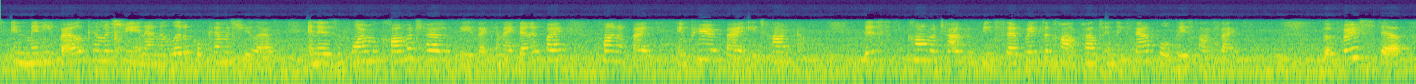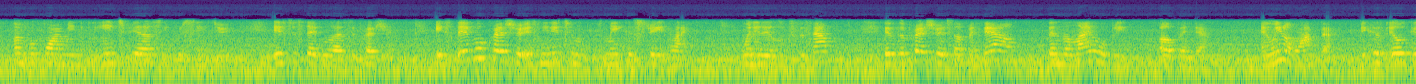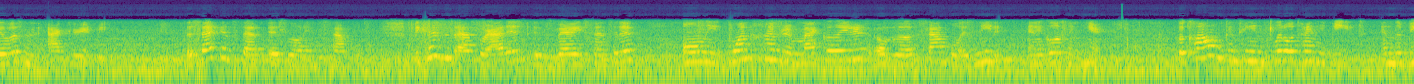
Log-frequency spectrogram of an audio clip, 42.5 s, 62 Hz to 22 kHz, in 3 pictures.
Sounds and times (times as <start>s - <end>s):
Speech: 0.0s - 12.4s, 13.2s - 29.5s, 30.2s - 39.5s, 40.1s - 42.4s.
